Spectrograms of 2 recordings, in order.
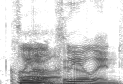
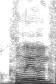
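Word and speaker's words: Clelin: And then Clinton Farrell, I don't even know if I pronounced that right. – Cleland Farrell. – Cleland Farrell. I barely remembered his first name.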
